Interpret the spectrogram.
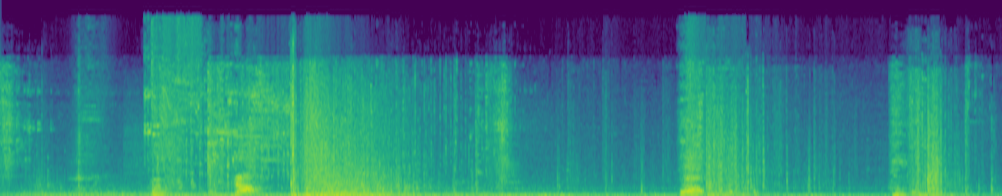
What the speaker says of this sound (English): Bet a spark from your blades would cause quite a boom.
